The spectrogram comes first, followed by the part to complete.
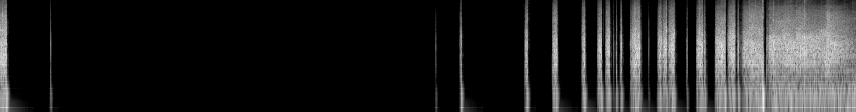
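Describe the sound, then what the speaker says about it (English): Silence broken by a few isolated claps that build into a burst of audience applause at a talk event, growing dense and loud in the final seconds. "Give him a big round of applause."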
